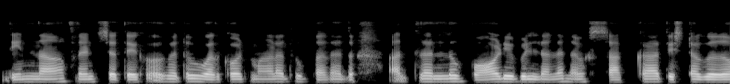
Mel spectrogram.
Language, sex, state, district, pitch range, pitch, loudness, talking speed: Kannada, male, Karnataka, Shimoga, 120-130 Hz, 125 Hz, -18 LUFS, 125 wpm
